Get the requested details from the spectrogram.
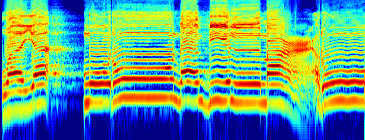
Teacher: Ru-nya monyong, tapi pada huruf fa dia tipis.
